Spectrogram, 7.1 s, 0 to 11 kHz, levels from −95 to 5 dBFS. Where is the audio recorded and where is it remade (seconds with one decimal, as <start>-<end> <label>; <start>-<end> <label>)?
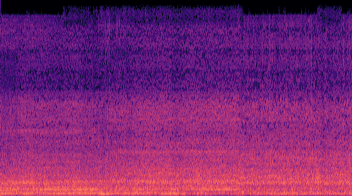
0.0-1.8 recorded; 1.8-2.6 remade; 2.6-4.8 recorded; 4.8-7.1 remade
